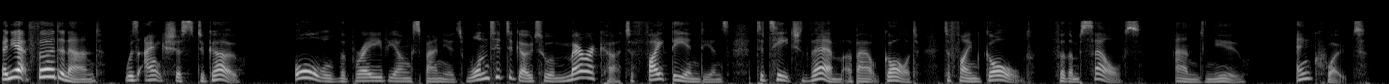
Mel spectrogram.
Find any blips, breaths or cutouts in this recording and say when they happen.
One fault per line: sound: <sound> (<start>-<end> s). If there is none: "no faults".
no faults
